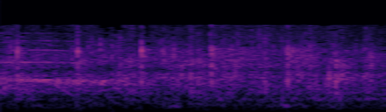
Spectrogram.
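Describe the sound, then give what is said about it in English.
Audience applause for a congratulated couple as they take their seats, a dense, steady wash of clapping that holds at an even level throughout. “Give them a big hand as they take their seats.”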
